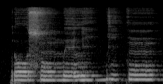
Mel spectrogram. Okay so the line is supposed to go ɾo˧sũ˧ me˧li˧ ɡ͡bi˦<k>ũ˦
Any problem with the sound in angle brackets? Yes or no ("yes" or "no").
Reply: no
